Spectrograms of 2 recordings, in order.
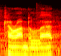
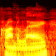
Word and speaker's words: Carondelet: well we're going to mispronounce everything is you know Charters Carondelet you know instead of Carondelet all the Doffing all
